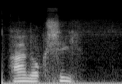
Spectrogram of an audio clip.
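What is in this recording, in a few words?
"anoxie", Dutch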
